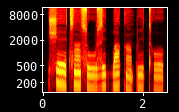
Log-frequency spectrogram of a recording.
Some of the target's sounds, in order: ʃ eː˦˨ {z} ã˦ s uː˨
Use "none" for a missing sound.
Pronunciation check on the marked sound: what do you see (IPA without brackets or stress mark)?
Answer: t͡s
